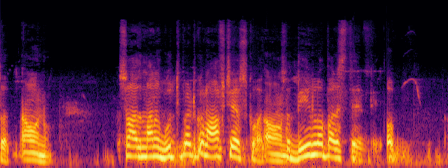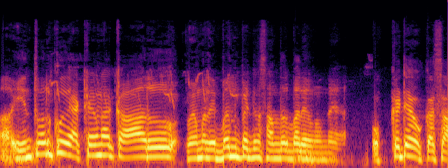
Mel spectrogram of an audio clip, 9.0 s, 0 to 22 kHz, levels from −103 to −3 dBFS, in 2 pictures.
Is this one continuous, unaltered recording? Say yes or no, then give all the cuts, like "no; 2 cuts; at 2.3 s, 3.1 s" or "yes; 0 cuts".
no; 2 cuts; at 3.9 s, 8.0 s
